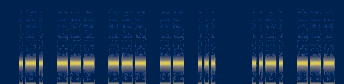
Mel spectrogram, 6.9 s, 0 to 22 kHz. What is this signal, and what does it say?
Morse code, heard as a keyed tone, about 18 wpm, spaced as for 15 wpm, 1000 Hz. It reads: ROOMS FO
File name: qotdfiles / 15wpm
